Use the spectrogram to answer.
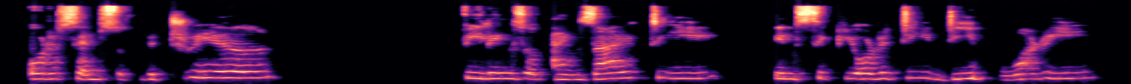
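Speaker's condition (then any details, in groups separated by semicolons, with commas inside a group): No condition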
